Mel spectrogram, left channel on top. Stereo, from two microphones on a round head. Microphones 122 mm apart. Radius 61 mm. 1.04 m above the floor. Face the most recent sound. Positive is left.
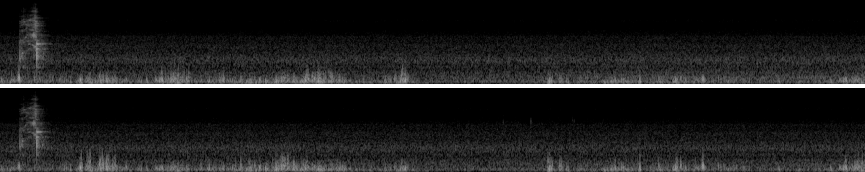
turn(degrees=10)  # may be behind; listen again after turning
